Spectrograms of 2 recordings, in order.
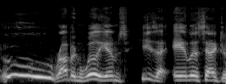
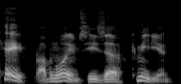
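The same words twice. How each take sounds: First: A high, gushing "Ooh" that squeals up, then fan talk; mock starstruck. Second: A shrug of a line, dropping softer to the end; offhand. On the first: Fan gushing over a star, high mock awe. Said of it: "it's not like". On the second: Retold or imitated. People shrugging off a comedian, offhand and soft. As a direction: say it like it's nothing special. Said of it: "It's like".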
